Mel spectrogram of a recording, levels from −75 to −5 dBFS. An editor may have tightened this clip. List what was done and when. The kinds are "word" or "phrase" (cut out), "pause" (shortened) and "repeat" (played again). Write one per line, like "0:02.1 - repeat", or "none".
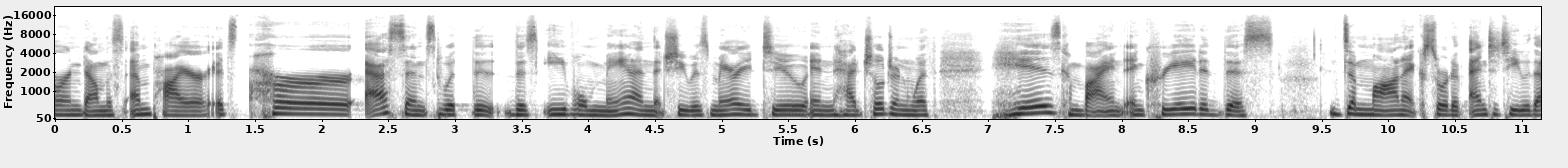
0:01.4 - word
0:02.9 - word
0:05.6 - word
0:07.5 - word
